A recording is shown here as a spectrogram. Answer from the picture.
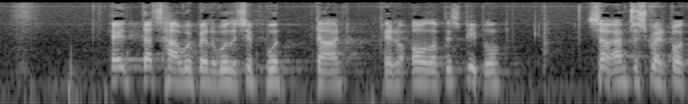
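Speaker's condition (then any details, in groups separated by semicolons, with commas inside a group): Deafness; deafness from early childhood in China, untreated ear infections, scar tissue in ears; speaks, understood by most people; deaf and mute as a child, now speaks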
